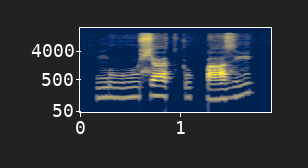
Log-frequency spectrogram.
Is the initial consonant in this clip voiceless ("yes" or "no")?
no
